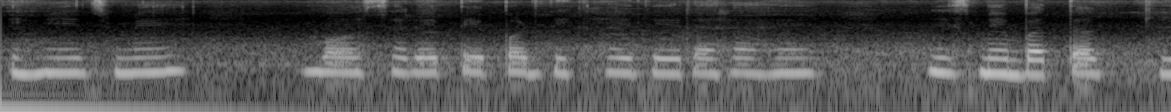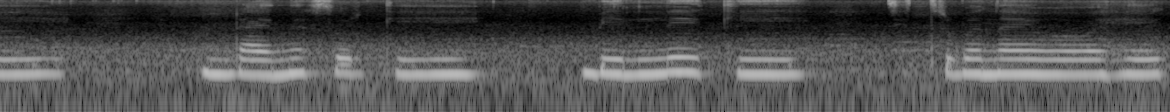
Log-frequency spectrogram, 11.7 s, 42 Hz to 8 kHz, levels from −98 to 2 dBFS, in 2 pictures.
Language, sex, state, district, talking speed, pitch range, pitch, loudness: Hindi, female, Chhattisgarh, Balrampur, 105 wpm, 245-260 Hz, 255 Hz, -33 LUFS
